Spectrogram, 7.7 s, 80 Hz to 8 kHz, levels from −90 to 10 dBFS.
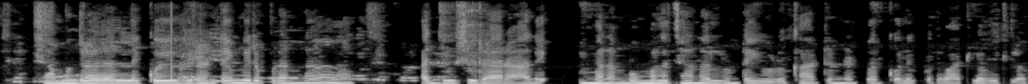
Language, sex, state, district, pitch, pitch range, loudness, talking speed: Telugu, female, Telangana, Karimnagar, 210 Hz, 200-225 Hz, -17 LUFS, 130 wpm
